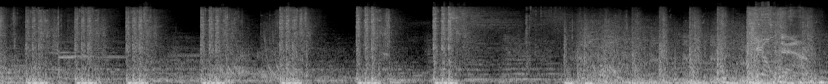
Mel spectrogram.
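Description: Rapid bursts of automatic gunfire from the shooter game Mass Effect 2 hammer away almost continuously, loud and close, with brief pauses between volleys and dense layered combat noise underneath.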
